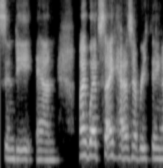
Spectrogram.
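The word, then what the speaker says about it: Cyndi: just look it up like it's cynthia but it's cindy and my website has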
